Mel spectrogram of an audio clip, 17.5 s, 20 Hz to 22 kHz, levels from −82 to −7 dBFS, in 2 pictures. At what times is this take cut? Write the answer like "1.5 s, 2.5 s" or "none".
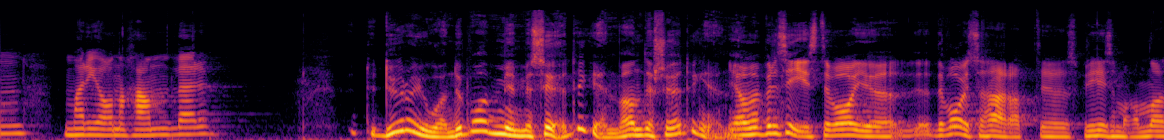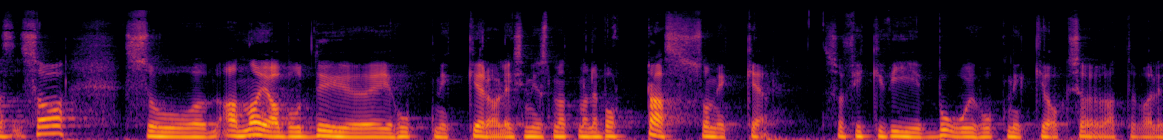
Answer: none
